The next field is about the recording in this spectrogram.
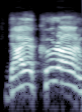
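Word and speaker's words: Daiakuron: and gentlemen is B dayakuran which is of course apparently based on the pronunciation of diphone in Japan I'm sure it's not the same thing and I'm sure I'm butchering it but um yeah d-a-i-a-k-u-r-o-n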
